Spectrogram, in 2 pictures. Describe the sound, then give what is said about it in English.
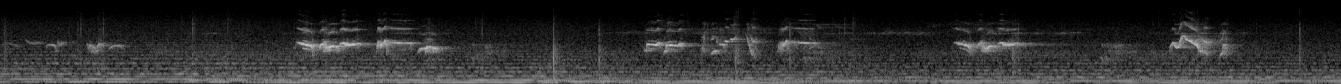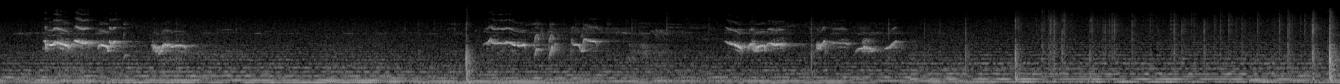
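A mistle thrush sings loud, fluting phrases in short bursts with pauses between, repeated about eight times, over a steady patter of rain or wind noise; no voices. “Mistle Thrush song.”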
